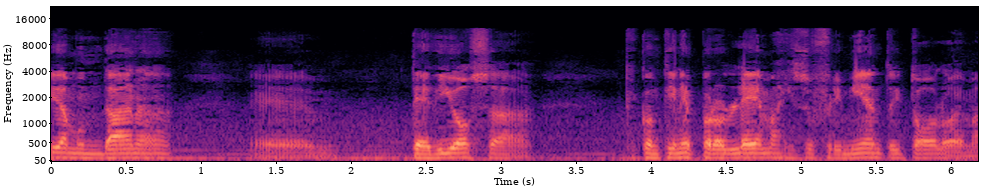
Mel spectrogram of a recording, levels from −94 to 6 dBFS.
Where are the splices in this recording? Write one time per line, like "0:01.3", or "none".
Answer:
0:03.8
